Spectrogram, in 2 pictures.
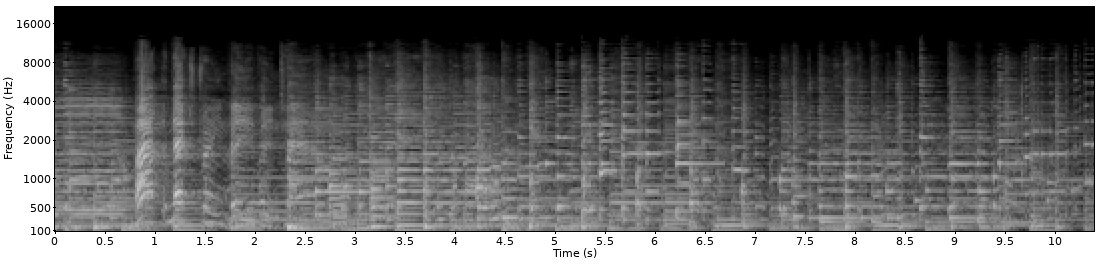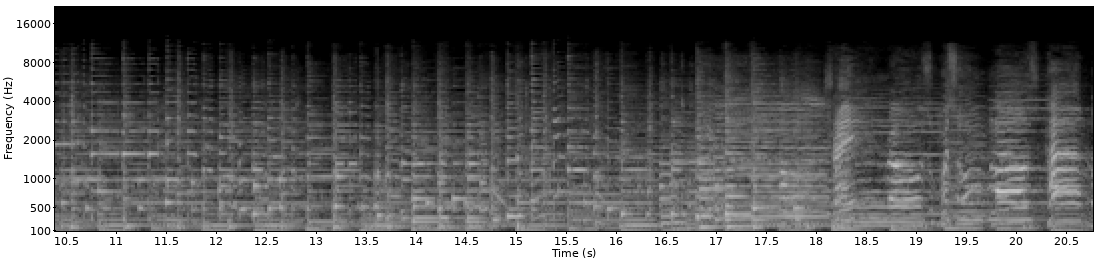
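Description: Bluegrass band playing an instrumental break on fiddle, mandolin, five-string banjo, acoustic guitar and upright bass, the bass keeping a steady beat.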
